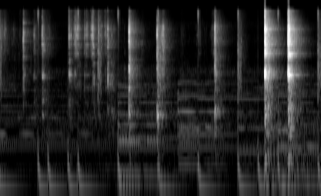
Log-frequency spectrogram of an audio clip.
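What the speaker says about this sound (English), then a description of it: "You basically want to keep stirring so that the rice gets coated and sort of toasted in that oil" Pre-soaked long grain rice stirred through hot oil in a pot, with repeated scraping clinks and knocks of a utensil against the pot in an uneven rhythm, close and fairly quiet.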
